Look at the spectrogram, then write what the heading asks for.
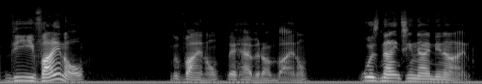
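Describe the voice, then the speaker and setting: A man co-hosting a podcast in casual comic chat, telling stories in an animated way and chuckling as he talks. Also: mid-range voice, normal speed, vocal fry. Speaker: podcast co-host.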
